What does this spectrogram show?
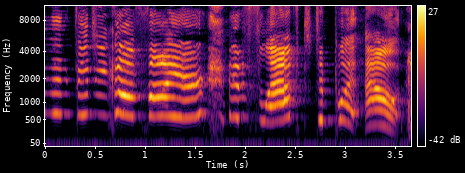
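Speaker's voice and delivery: high, slow, laugh-choked reading; cracking up. Real, not acted. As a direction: push the story line through real laughter. Rereads the line through laughter.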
